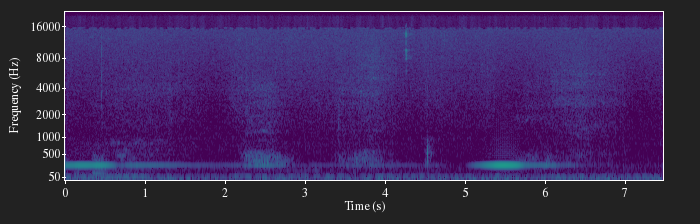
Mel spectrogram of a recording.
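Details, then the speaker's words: Role-played, simulated bedside cranial nerve hearing test: a struck tuning fork gives a steady low hum that swells once, sounded three times while the listener reports when it fades. "we have a tuning fork I'm going to sound it three times and you are going to tell me um when you can no longer hear it okay"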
